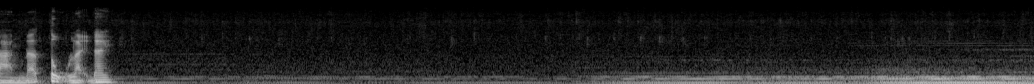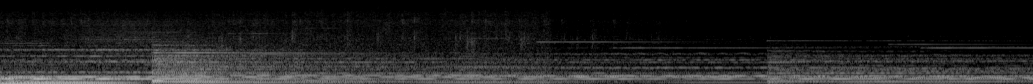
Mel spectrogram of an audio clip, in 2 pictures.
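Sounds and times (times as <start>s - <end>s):
speech: 0.0s - 1.2s
low rumbling undertone: 0.0s - 15.4s
heavy rain pouring at night in a windy storm over a village yard: 0.0s - 20.6s.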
